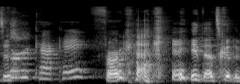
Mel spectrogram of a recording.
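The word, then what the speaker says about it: furikake: BAS may we have her how do you pronounce it fur Kake fur Kake that's going to be a fun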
